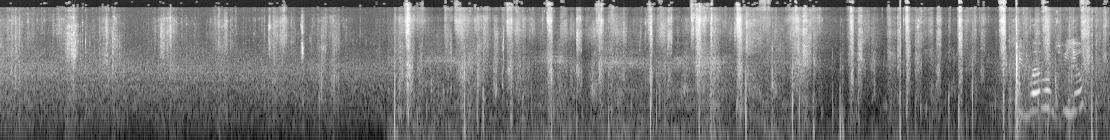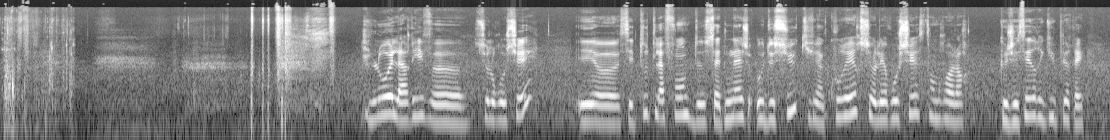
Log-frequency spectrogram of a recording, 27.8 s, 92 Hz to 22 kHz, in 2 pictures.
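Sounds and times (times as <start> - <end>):
footsteps crunching along a mountain path toward a glacier: 0.0 - 14.9
speech: 18.6 - 27.6.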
